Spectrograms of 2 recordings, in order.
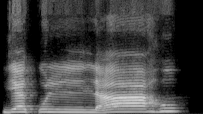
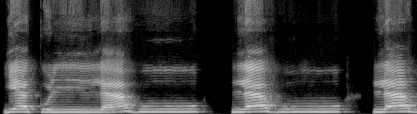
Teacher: लाम को लंबा नहीं करना और हा को लंबा करना है क्यों क्योंकि ये उल्टा पेश वव मद्दा के कायम मकाम है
